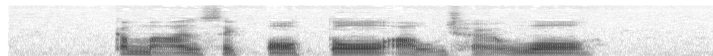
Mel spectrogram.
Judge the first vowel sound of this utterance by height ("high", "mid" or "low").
low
